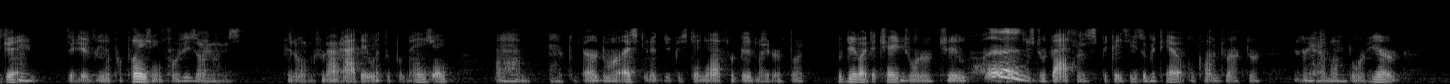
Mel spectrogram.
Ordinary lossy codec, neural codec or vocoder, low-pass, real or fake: Opus, 64 kbps; autoencoder, 22.05 kHz, a latent of 192 numbers a frame, VITS, trained on one speaker; 5.4 kHz; fake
